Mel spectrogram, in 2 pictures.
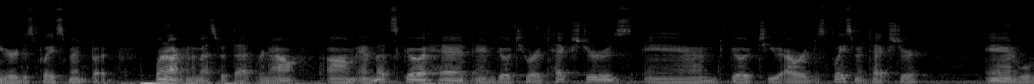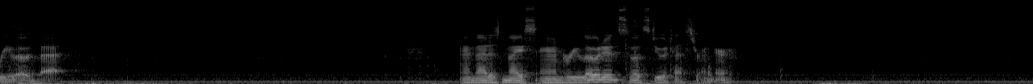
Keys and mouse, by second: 14.5-16.3 middle drag, 16.3 F12.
